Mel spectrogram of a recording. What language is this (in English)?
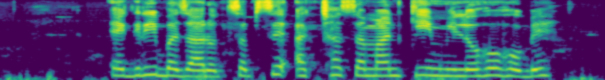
Magahi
